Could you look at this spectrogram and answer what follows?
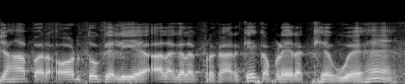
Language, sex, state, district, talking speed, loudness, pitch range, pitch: Hindi, male, Manipur, Imphal West, 190 wpm, -14 LUFS, 110-125 Hz, 115 Hz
